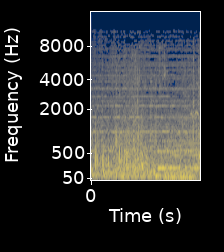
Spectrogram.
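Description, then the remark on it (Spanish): A horse's hooves clop in a quick, steady rhythm as General Kay rides out of the camp on horseback, set against a dense, constant wash of noise like rain. No one speaks. “general Kay sale del campamento a caballo.”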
